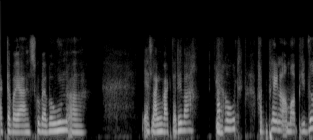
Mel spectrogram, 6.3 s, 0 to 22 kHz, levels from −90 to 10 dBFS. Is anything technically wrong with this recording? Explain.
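Yes. There are two kinds of fault: packets rebuilt from error correction, and one short burst of packet loss.

Lost packets rebuilt from error correction occur at 0.45 s, from 3.71 to 3.85 s, and at 5.30 s. Each lost packet was replaced by the lower-quality copy carried in the following packet, so nothing drops out. Instead, those stretches (20 ms, then 80 ms, then 20 ms) sound briefly rougher and noisier than the speech around them.

A burst of packet loss runs from 5.25 to 5.32 s. The receiver had nothing to play for this stretch, so it stretched the last sound for about 48 ms, fading it into a held buzz or hiss, while about 40 ms of the original audio is simply skipped before speech resumes. The final 20 ms overlaps the rebuilt packet at 5.30 s. All of this sits within a call-codec path whose audio tops out around 8 kHz.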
